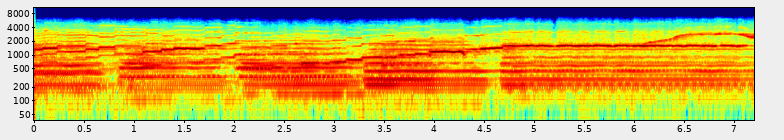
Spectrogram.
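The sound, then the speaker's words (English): A bosun's whistle pipes shrill, sustained notes over a dense tonal backdrop, ending in a rising, swooping call, piping people aboard a ship. It is loud, with no talking. “A bosun's whistle. They're piping us aboard.”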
